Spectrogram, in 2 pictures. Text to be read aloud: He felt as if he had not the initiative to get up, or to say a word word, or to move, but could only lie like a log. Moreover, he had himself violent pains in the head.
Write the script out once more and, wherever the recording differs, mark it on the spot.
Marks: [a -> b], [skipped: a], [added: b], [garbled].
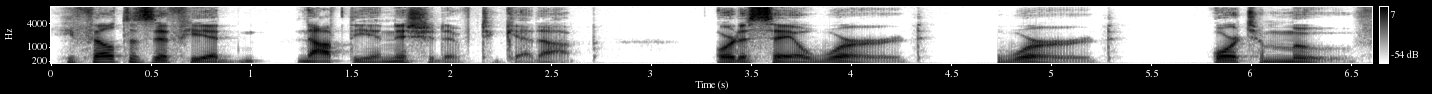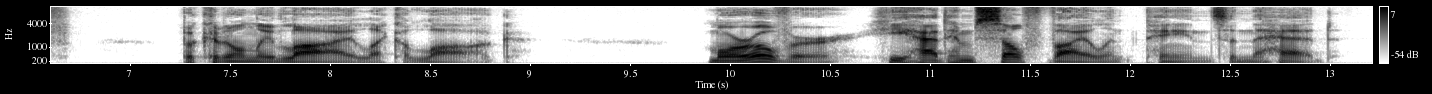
He felt as if he had not the initiative to get up, or to say a word word, or to move, but could only lie like a log. Moreover, he had himself violent pains in the head.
